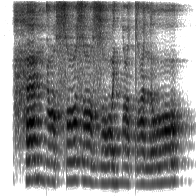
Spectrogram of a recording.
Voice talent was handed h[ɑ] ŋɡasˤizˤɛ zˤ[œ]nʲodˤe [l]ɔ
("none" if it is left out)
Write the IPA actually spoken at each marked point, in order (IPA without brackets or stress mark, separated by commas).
a, œ, l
